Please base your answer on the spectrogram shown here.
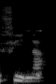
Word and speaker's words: Fina: If I look at your name, if I put on my Kenyan hat, I will call you Fina. Yes, that's how I say it.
